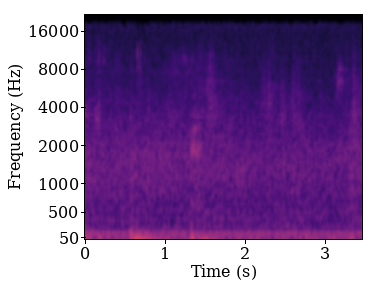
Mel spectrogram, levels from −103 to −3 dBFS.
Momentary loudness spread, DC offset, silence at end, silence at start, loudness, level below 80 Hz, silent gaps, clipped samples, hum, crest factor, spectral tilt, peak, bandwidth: 4 LU; under 0.1%; 0 s; 0 s; -56 LUFS; -60 dBFS; none; under 0.1%; none; 20 dB; -3 dB/octave; -34 dBFS; 19 kHz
